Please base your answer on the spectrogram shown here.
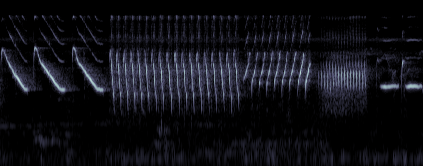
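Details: Canary pouring out a rolling song: falling sweeps, then a long rapid metallic trill, a second faster trill, a harsh buzzy burst and a brief high whistle.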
